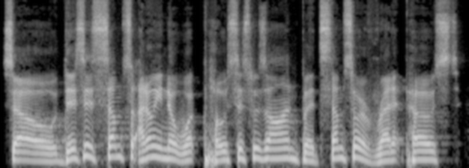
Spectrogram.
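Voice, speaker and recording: A man's voice: a little high, moderate pace, a little mellow. A man hosting a podcast, reading a sponsor ad and then chatting loosely, repeating words as he goes. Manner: rambling, repeats words, laughs easily. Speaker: podcast host. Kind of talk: casual podcast chat with ad read.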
